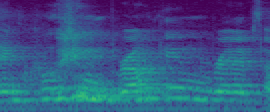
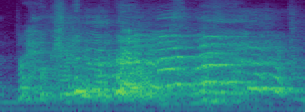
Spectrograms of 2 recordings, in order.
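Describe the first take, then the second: First: Said in the usual way. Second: Much higher and slow, breaking into laughter; can't hold back the giggle; laughing. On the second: Real, not acted. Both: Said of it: "I'm sorry for laughing".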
